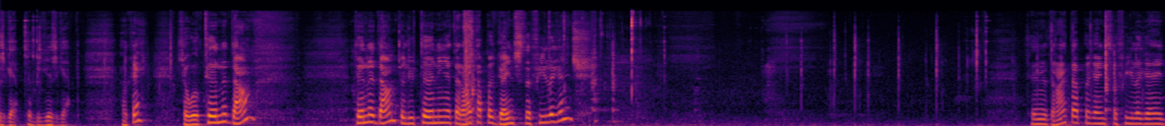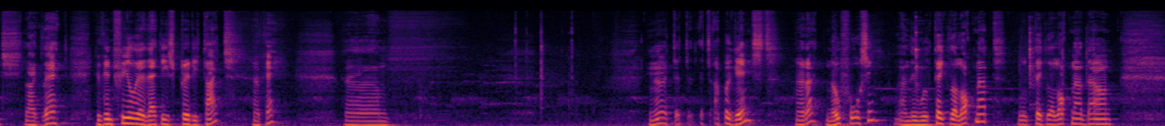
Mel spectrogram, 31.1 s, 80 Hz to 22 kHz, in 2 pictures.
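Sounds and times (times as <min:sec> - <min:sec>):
low steady hum: 0:00.0 - 0:31.0
metallic clicks and scrapes: 0:10.4 - 0:15.0.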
